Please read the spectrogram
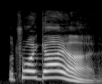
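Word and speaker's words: Letroy Guion: But some good news, finally, down this list of the walking wounded, we have LaTroy Guyon. – Oh, you said that right.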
